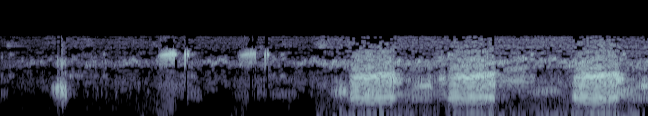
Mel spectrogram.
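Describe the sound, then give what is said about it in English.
A chorus of frogs giving competing courtship calls over one another: scattered chirps at first, then loud, raspy, pulsing croaks that swell in three close bursts, with no voices. “The cacophony of competing calls seems deafening to us, but frogs' ears are tuned to hear only the calls of their own kind.”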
